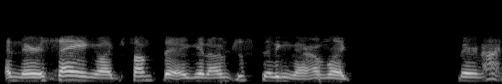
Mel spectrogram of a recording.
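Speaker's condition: Spastic quadriplegic cerebral palsy; brain-body communication misfire

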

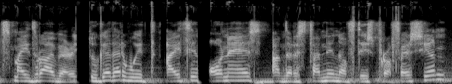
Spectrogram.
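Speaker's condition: No condition

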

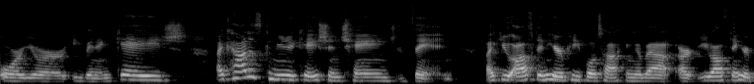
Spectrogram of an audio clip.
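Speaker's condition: No condition

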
